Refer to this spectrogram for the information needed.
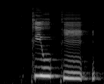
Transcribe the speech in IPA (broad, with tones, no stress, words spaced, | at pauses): kju˦ki˨ʔ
